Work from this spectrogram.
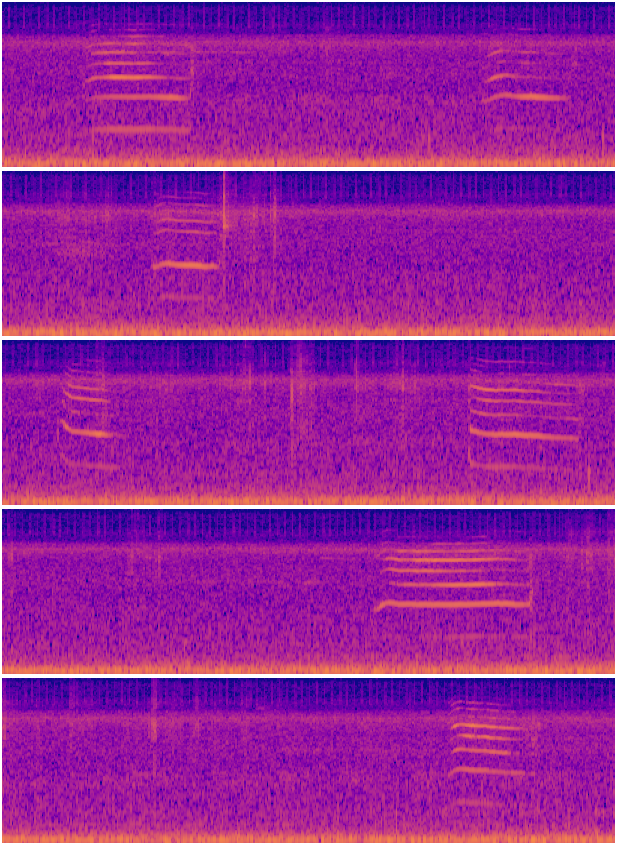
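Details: Stray cat on the lakeview trail at Stonelick State Park, Ohio, meowing repeatedly, about seven short, bright, slightly falling meows spaced every two to four seconds over a constant low rumble.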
